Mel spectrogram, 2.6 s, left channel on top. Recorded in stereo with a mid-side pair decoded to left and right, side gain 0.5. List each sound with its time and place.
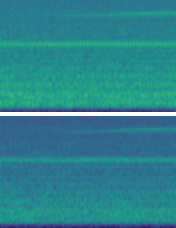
0.0 s an insect: 60° left, 2.5 m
